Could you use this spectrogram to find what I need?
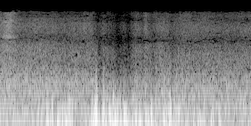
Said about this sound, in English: Okay, I'm outside here. You can smell the salt air. Okay, you can feel the ocean. It's very windy. Oh, wow, look at that. Okay, look, there's the person. Look at the size of those waves.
